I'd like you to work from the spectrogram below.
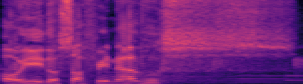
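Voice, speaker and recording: A man preaching a fervent sermon at a church service, swinging from soft asides to loud, drawn-out shouts and calling out to listeners by name. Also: a little high, fairly even intonation, vocal fry, faint music behind. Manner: repeats key phrases and calls out to listeners by name. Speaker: pastor.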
